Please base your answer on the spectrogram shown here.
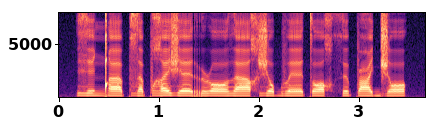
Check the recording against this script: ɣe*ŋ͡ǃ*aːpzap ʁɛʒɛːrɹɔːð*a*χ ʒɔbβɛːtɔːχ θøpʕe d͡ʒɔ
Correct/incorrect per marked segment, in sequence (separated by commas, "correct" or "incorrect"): correct, incorrect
